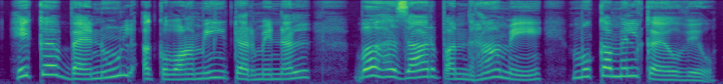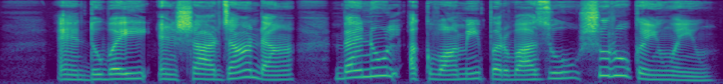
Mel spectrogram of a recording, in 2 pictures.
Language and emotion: Sindhi, neutral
